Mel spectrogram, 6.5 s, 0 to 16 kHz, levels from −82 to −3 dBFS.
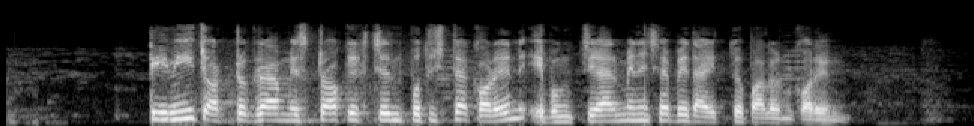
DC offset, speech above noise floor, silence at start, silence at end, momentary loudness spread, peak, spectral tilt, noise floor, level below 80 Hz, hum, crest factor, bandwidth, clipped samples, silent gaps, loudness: under 0.1%; 40 dB; 1 s; 0.85 s; 4 LU; -2 dBFS; -5.5 dB/octave; -53 dBFS; -56 dBFS; none; 14 dB; 7.8 kHz; under 0.1%; none; -14 LUFS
